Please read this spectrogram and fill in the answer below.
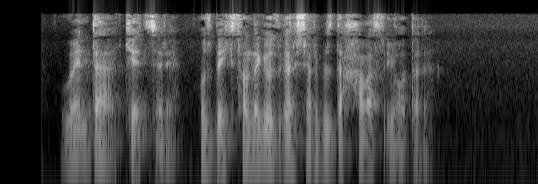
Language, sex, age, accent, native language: Uzbek, male, 18-24, Toshkent viloyati, Uzbek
